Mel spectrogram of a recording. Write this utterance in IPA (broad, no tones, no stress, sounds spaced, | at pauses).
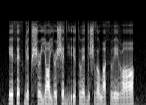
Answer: e θ ɛ θ ɖ ɛ t ʃ ə˞ j ɑ j ə˞ ʃ ɛ d rʲ ɔ t β ɛ d e ʃ ð ɔ w ɑ θ β e β ɑ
